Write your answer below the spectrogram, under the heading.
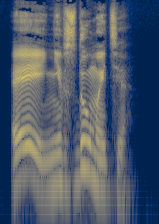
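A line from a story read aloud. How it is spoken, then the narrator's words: Rather sharp tone. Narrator (Russian): сказал он довольно резким тоном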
